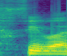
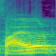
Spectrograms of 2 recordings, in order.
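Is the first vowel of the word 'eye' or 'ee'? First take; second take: ee; eye. First: The first vowel sounds like 'ee'. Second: The first vowel sounds like 'eye'. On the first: "और कुछ फीवर" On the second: "कुछ लोग इसको फाइवर पढ़ते हैं"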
